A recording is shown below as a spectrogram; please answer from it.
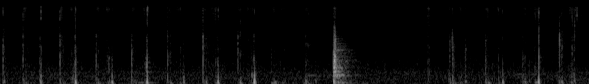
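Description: Tarot cards shuffled by hand, a run of quick crisp riffles and taps with one louder flurry midway, close and fairly quiet, with no talking.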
